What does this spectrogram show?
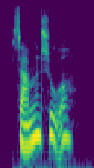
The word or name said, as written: sammensurre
